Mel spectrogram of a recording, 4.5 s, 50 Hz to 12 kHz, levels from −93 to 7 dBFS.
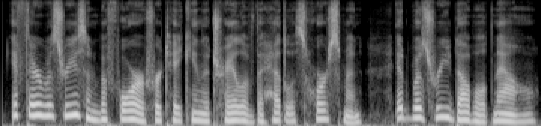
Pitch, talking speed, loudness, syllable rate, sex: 175 Hz, 225 wpm, -16 LUFS, 6.6 syllables/s, female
